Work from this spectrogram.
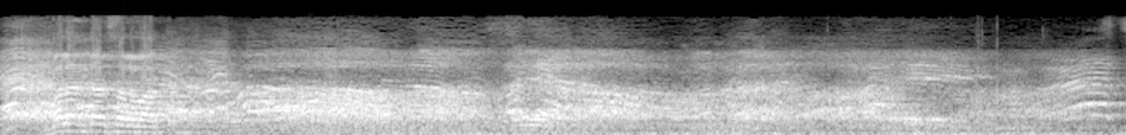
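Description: A large crowd at a majlis loudly recites salawat in unison. It is a dense, sustained, chant-like roar of many voices, close and very loud throughout.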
